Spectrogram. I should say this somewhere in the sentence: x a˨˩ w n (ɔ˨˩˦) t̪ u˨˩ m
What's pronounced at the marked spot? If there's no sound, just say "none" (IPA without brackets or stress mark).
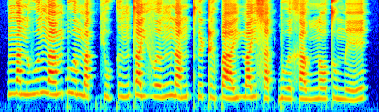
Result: ɔ˨˩˦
